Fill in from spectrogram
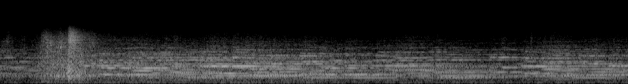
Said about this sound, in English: Bells. Merry, merry bells.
